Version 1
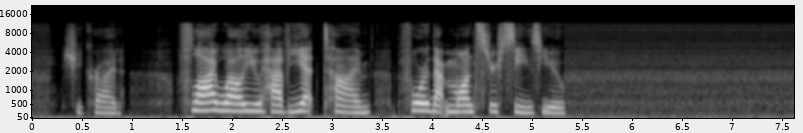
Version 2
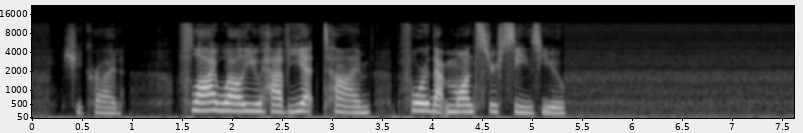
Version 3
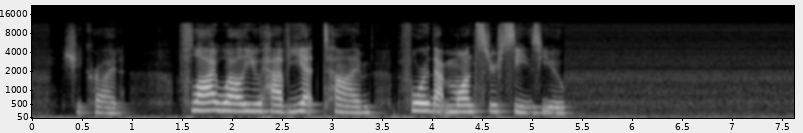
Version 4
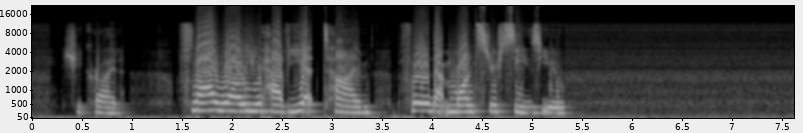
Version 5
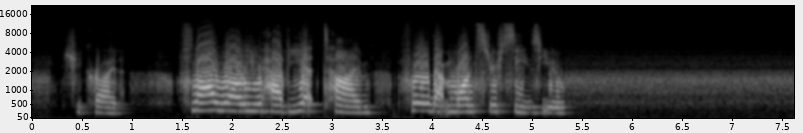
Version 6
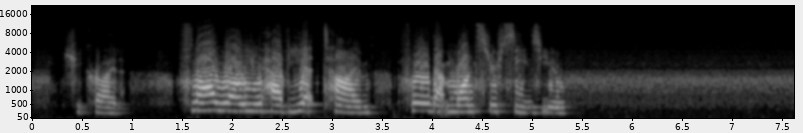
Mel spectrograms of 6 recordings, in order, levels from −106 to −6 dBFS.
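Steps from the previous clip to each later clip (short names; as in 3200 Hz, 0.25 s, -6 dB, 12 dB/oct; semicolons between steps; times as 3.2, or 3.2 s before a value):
bell 2000 Hz -3.5 dB 2.2 oct; gain -2 dB
notches 50/100/150/200/250/300/350/400/450/500 Hz; gain -2 dB
hard clip -36.5 dBFS, distortion -4 dB; gain +2 dB
band-pass 1300 Hz, Q 5; gain +10 dB
bin magnitudes rounded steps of 15 dB; gain +1 dB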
